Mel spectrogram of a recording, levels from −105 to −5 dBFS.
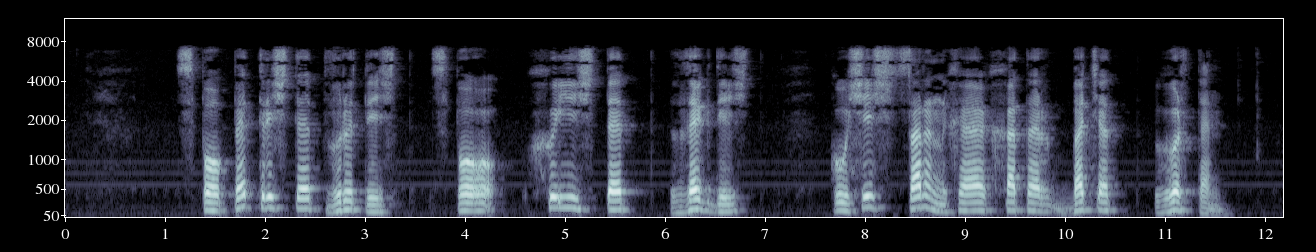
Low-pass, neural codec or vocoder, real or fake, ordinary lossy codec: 7.2 kHz; none; real; MP3, 96 kbps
